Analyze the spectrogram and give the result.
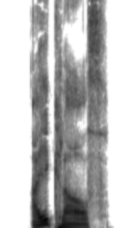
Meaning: genitive singular of Eiklar
- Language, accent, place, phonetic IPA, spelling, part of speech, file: German, Germany, Berlin, [ˈaɪ̯ˌklaːɐ̯s], Eiklars, noun, De-Eiklars.ogg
